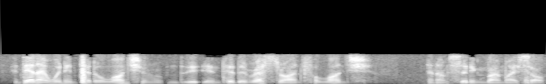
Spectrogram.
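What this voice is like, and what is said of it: Mafia-style Italian-American accent. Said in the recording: “I love your mafia accent.”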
